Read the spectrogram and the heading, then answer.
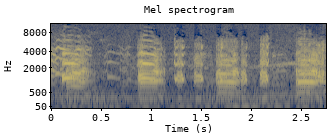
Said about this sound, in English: As geese go, white-fronted geese are especially strong, athletic flyers. When family groups come in to land at a roost, they employ a slip-sliding or falling leaf maneuver to quickly lose altitude from over 1,000 feet above the ground.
